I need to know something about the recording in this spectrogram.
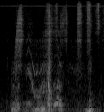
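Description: Audio of a track scrubbed back and forth in Cubase with the Behringer X-Touch jog wheel: garbled fragments sliding up and down in pitch, then a single low thump near the end.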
